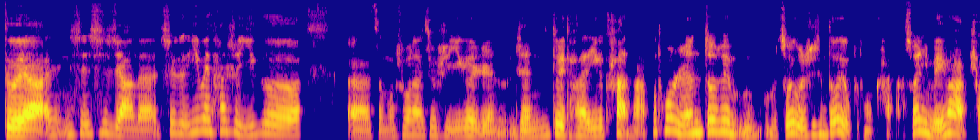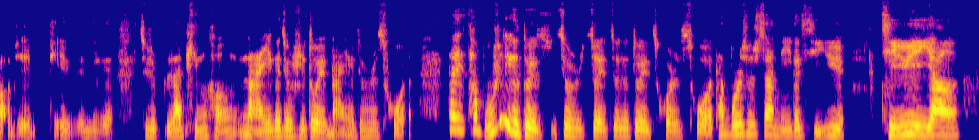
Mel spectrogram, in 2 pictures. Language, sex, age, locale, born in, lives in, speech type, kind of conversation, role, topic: Chinese, female, 20-24, zh-CN, China, United States, conversation, unstructured, none, 你觉得追求梦想更重要，还是面对现实更重要？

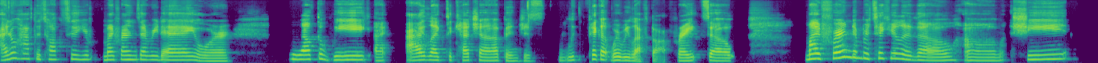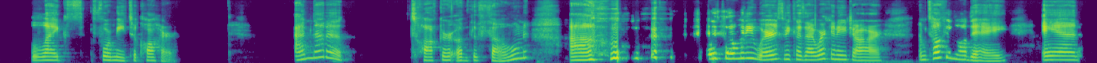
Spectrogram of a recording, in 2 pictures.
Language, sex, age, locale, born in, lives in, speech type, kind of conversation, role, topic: English, female, 40-44, en-US, United States, United States, conversation, advice, user, How can I resolve a disagreement with a close friend?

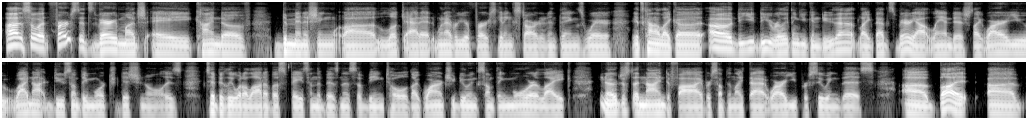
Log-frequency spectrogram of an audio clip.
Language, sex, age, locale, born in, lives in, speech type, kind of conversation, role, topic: English, male, 25-29, en-US, United States, United States, conversation, podcast, guest, How do your daily routines and work habits shape your typical day on the job?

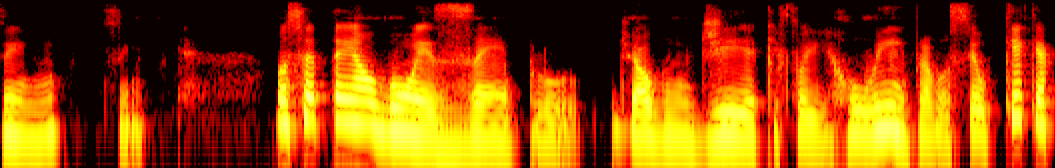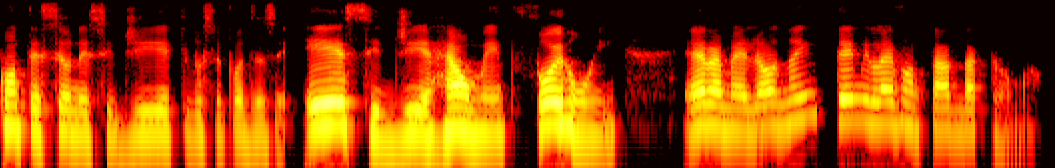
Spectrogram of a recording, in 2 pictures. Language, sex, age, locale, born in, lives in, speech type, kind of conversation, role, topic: Portuguese, female, 50-54, pt-BR, Brazil, United States, conversation, podcast, host, Que hobby ajuda você a desestressar depois de um dia ruim?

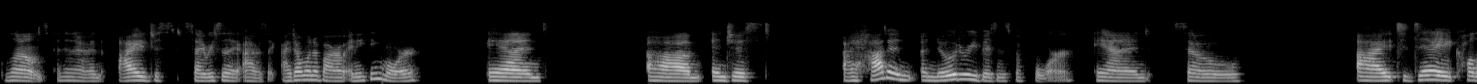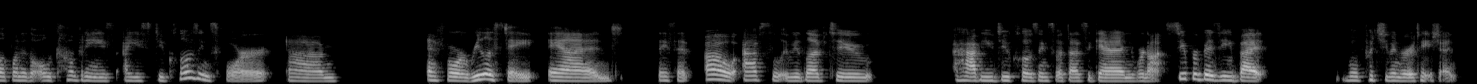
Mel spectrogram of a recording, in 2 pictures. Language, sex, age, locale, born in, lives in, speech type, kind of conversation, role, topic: English, female, 35-39, en-US, United States, United States, conversation, advice, user, How can I build a simple budget and emergency fund to handle unexpected expenses?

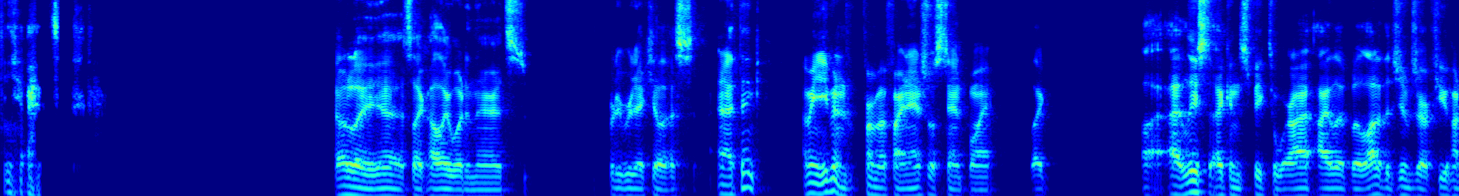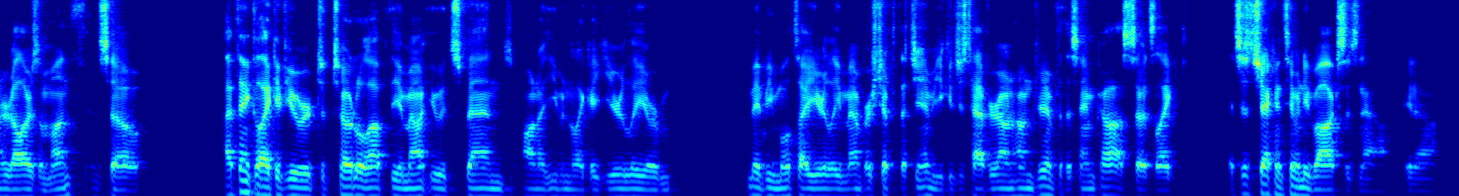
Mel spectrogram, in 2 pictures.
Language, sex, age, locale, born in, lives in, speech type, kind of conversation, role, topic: English, male, 25-29, en-US, United States, United States, conversation, unstructured, none, What recent win—big or small—are you most proud of, and why?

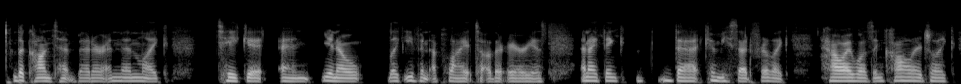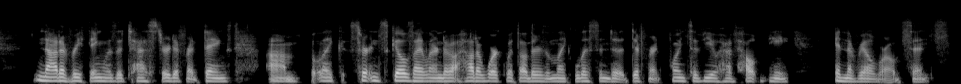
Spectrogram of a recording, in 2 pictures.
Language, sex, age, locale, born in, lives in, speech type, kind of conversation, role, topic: English, female, 25-29, en-US, United States, United States, conversation, unstructured, none, What study habits have actually worked for you?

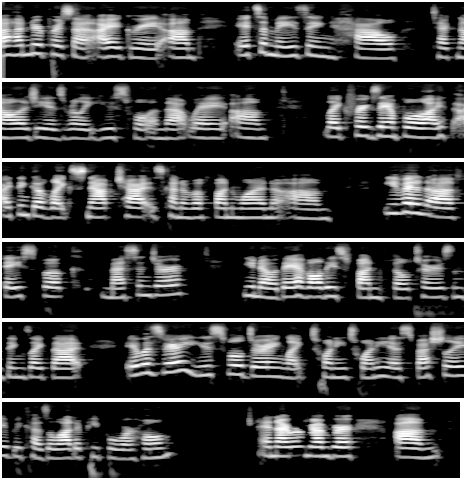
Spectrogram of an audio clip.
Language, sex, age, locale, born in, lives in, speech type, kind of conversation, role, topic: English, female, 35-39, en-US, United States, United States, conversation, unstructured, none, What do you think makes a friendship last over the years?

